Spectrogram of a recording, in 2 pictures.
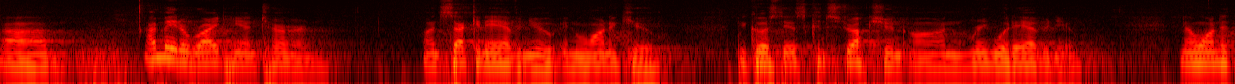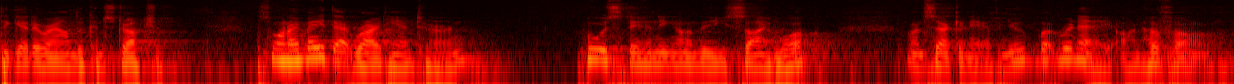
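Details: Adult man speaking; normal speech.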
